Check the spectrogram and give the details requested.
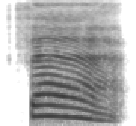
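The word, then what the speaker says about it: ف: Okay, this letter is called fa, fa. So you have a little circle here that swings out to a semicircle shape with 1 dot. We use the F to represent this letter, and the sound is f, f.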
